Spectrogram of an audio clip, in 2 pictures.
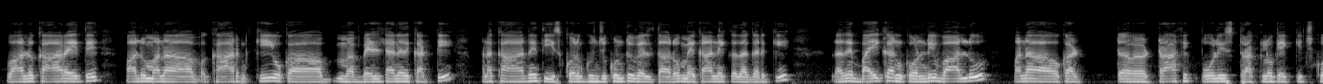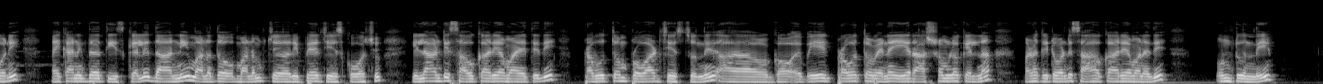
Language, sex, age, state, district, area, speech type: Telugu, male, 18-30, Telangana, Medchal, urban, spontaneous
